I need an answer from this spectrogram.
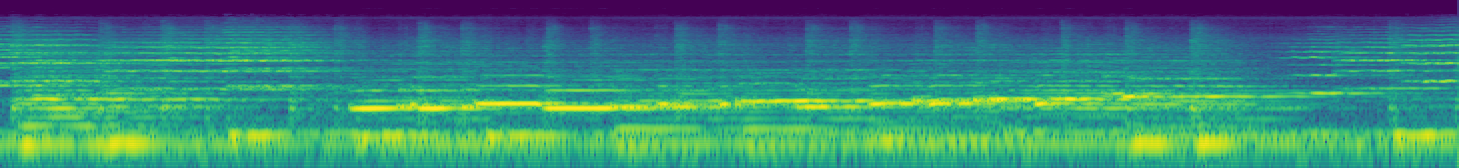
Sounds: background music
tender music
music

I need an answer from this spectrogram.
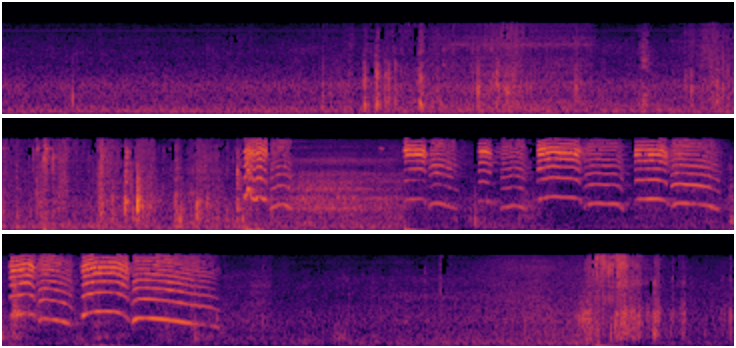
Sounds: dog
animal
pets

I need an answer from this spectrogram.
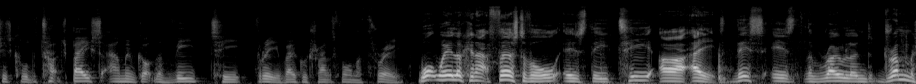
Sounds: speech

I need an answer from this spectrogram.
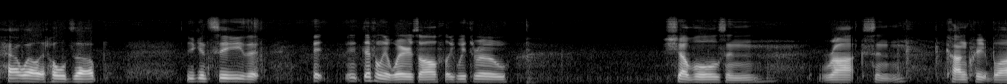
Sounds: speech

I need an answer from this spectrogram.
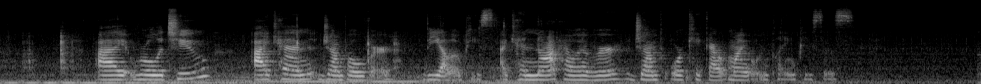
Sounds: inside a small room
speech

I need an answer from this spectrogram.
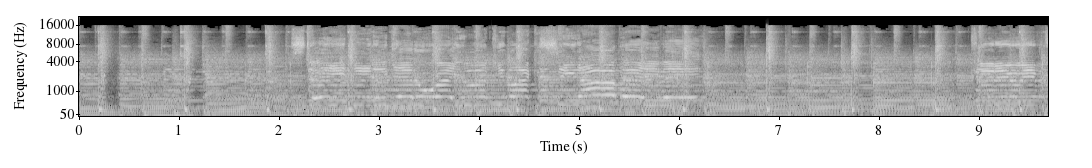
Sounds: music

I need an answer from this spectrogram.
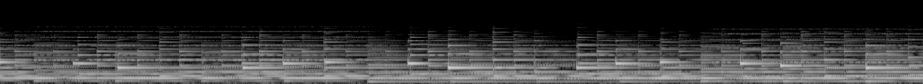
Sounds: music

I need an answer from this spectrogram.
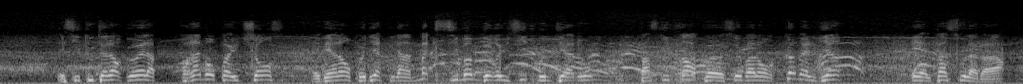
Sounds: speech

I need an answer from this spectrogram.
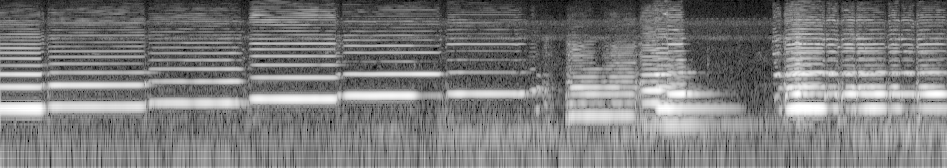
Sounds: musical instrument
music
fiddle

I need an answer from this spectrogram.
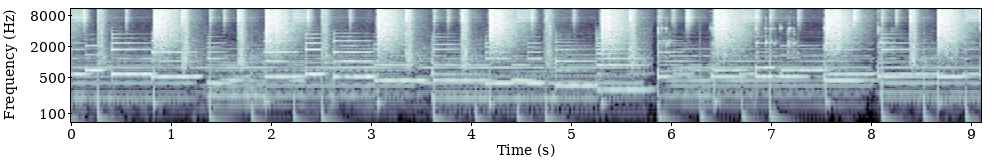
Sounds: playing synthesizer

